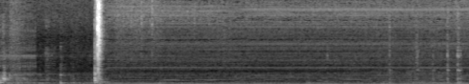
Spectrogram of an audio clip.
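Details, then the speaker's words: Atari Asteroids arcade vector monitor just powered on: steady low hum with faint irregular ticking and a sharp click that changes as the screen changes, vector deflection chatter; X/Y outputs unverified. "got vector chatter do you hear the little like kind of high voltage sound i mean not high voltage sound but like clicking sound and how it just changed it's because the screen changed"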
